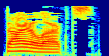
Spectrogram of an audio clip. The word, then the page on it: dialects: British English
